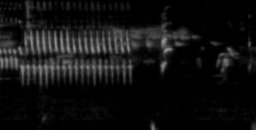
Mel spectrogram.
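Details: Excited male canary singing strongly to stimulate the female to mate: a rapid, even trill of bright repeated notes for about one and a half seconds, then scattered high chirps and twitters, with two soft low thumps.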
